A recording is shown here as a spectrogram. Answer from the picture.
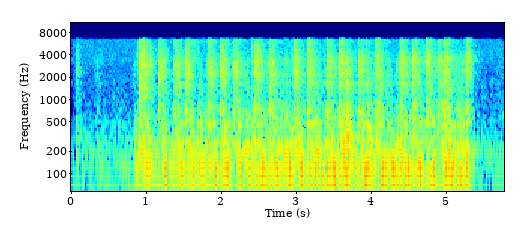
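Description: Rapid typewriter typing with sharp, irregular key strikes and mechanical clatter as the last file is typed out at a doctor's practice after the last patient, running steadily for several seconds before stopping abruptly. No voices are heard.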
